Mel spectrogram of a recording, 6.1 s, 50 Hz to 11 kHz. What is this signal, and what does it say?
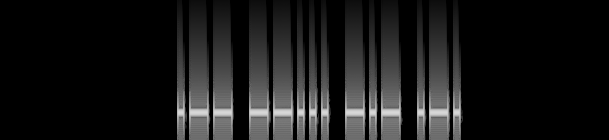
Morse code, heard as a keyed tone, about 20 wpm, 700 Hz. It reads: W7KR
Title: USA Call Signs - 4 Characters - Repeated 2x - 20wpm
